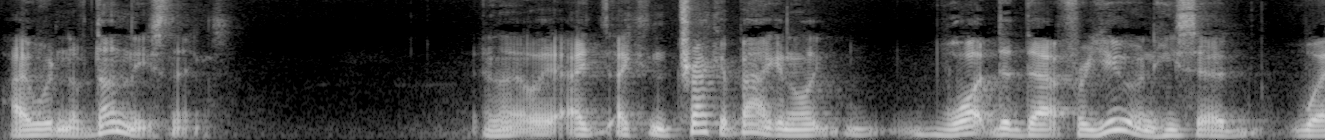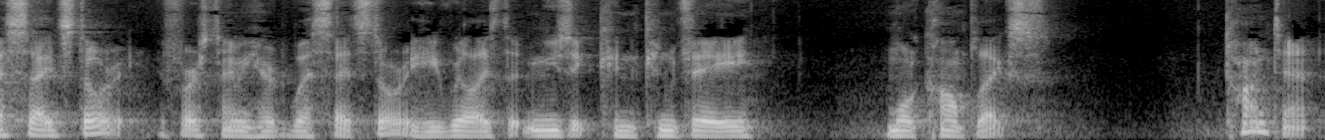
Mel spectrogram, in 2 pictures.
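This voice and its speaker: A man in his forties with a Scottish accent softened by years in Ohio, a musician chatting in an interview and telling rambling, enthusiastic stories with self-mocking laughs. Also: lowish voice, moderate pace, creaky, husky. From Scotland. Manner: rambling, enthusiastic storyteller who laughs at himself. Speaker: musician guest. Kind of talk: casual interview chat.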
